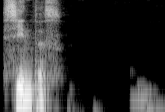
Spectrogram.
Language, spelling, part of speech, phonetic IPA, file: Russian, синтез, noun, [ˈsʲintɨs], Ru-синтез.ogg
- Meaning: synthesis (formation of something complex or coherent)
